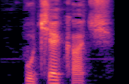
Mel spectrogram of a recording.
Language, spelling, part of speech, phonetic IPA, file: Polish, uciekać, verb, [uˈt͡ɕɛkat͡ɕ], Pl-uciekać.ogg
